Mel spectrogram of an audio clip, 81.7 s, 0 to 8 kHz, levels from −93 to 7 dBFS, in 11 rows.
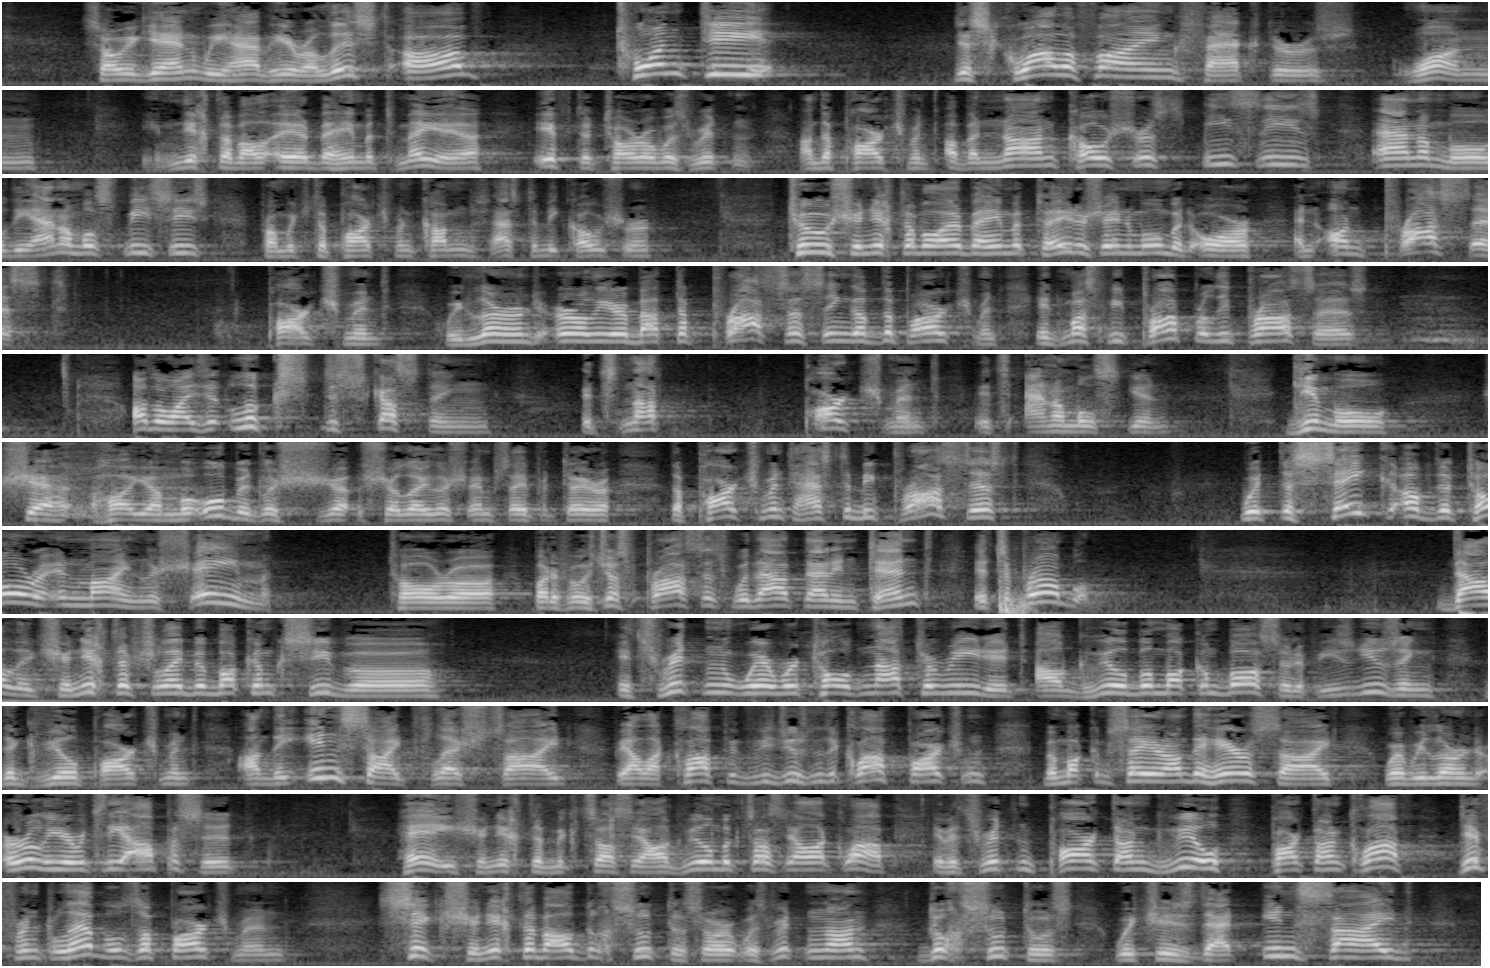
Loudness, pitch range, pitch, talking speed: -18 LUFS, 155-230 Hz, 215 Hz, 115 wpm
